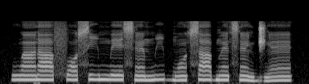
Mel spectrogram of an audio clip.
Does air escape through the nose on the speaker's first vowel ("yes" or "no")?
yes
